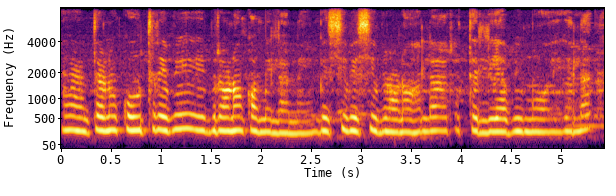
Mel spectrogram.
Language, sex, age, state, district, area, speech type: Odia, female, 45-60, Odisha, Rayagada, rural, spontaneous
